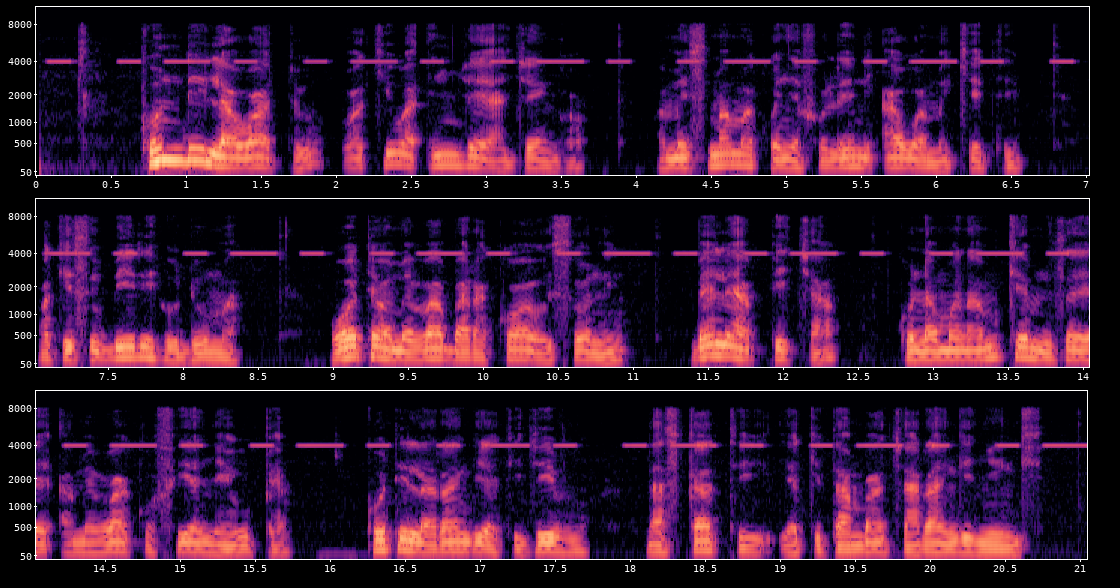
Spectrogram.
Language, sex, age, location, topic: Swahili, male, 25-35, Kisumu, health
